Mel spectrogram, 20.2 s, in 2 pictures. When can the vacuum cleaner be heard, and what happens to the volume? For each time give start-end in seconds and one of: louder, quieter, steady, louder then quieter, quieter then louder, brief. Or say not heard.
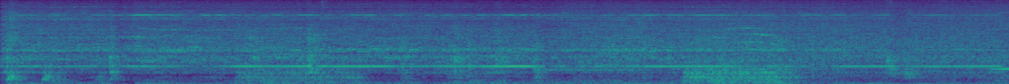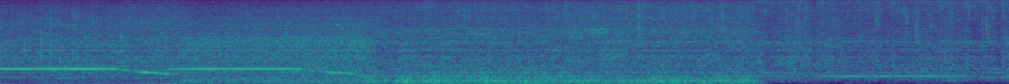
0.0-20.1 quieter.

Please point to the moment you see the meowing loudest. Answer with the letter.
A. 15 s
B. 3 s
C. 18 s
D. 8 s
D.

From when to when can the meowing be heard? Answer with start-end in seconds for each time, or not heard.
2.4-3.6, 6.8-8.1, 14.1-16.0.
